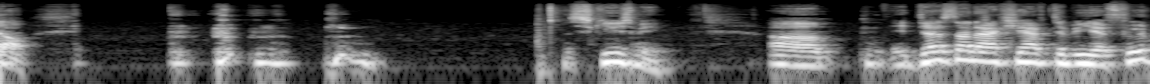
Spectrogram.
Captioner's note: clears throat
